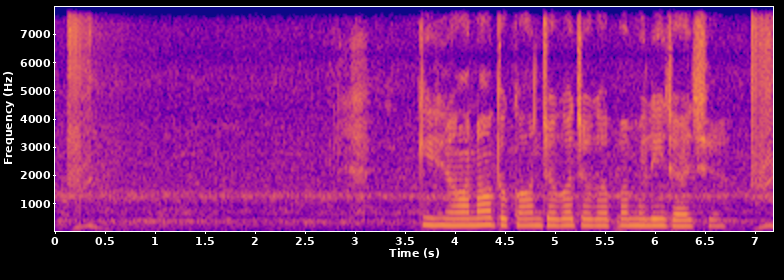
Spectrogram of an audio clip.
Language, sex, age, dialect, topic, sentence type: Maithili, female, 18-24, Angika, agriculture, statement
